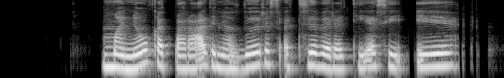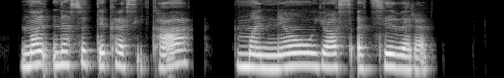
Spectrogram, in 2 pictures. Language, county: Lithuanian, Vilnius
